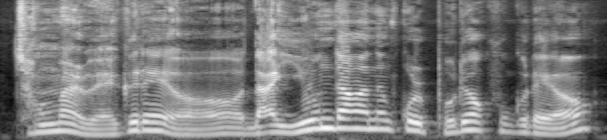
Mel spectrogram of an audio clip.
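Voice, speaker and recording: A man's voice: fairly high pitch, very animated, brisk, a little mellow. A man voicing a grown son who reasons with his mother and pleads with her to back down. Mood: pleading. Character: exasperated grown son defending his wife.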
